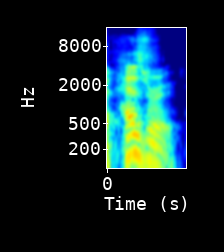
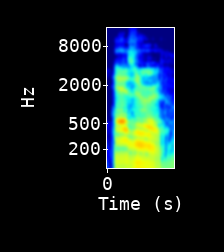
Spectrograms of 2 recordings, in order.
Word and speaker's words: Hezrou: How do you spell it for those playing at home? – H-E-Z-R-O-U. – There you go. – Hezru. – Hezru.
